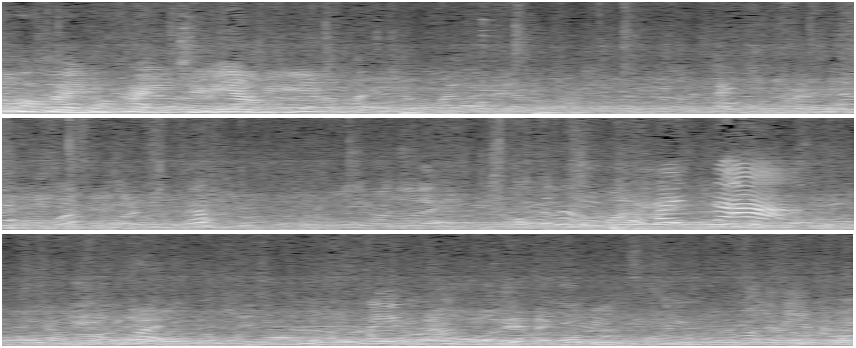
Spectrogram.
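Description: A crowd of people chatter outdoors all around.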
